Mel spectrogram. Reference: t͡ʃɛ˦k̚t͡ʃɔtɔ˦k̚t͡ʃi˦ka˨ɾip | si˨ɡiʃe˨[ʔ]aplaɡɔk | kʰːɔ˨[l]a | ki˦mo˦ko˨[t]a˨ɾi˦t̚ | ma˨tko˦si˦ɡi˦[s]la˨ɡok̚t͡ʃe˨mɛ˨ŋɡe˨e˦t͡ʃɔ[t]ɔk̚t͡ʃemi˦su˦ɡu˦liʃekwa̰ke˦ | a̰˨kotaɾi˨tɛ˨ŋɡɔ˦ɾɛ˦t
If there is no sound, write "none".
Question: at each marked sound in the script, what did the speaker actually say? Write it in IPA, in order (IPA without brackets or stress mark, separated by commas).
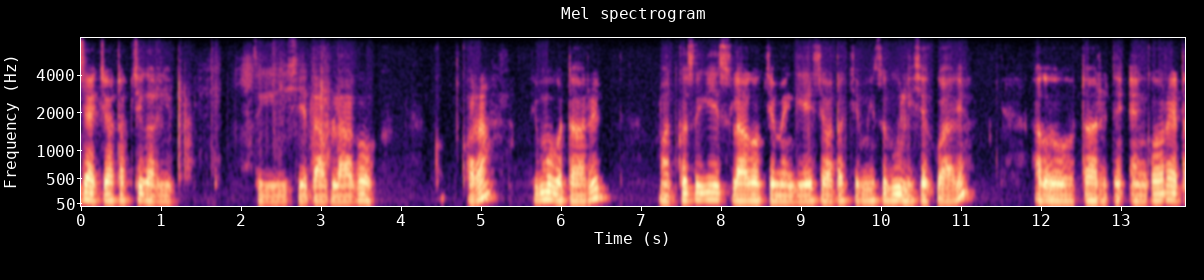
t, ɾ, t, s, t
